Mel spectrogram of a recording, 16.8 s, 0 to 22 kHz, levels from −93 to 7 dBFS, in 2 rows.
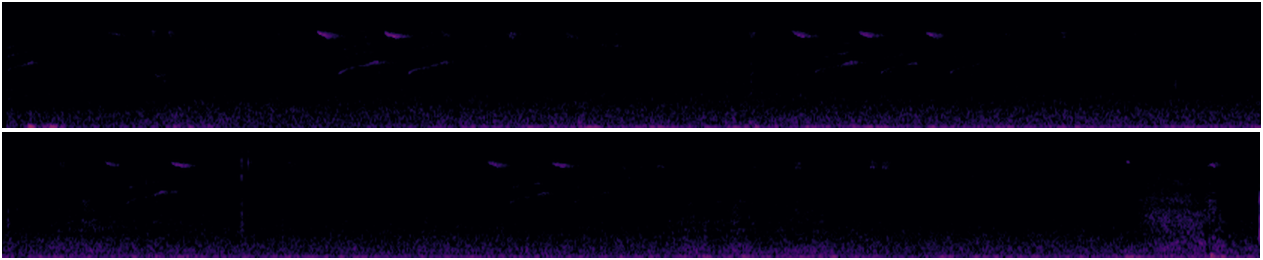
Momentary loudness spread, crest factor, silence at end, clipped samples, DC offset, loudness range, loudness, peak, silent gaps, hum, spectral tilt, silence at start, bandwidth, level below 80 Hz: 6 LU; 30 dB; 0 s; under 0.1%; under 0.1%; 1 LU; -67 LUFS; -40 dBFS; none; none; -3.5 dB/octave; 0 s; 8.8 kHz; -74 dBFS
